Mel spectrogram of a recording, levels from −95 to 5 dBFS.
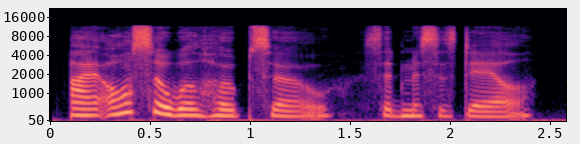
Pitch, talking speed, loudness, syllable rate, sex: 210 Hz, 185 wpm, -19 LUFS, 4.3 syllables/s, female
